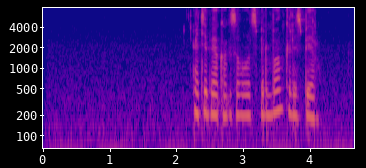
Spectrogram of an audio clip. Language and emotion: Russian, neutral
